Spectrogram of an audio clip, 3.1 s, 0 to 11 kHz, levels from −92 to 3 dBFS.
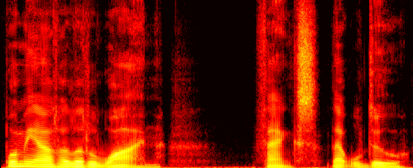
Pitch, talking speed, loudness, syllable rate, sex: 100 Hz, 195 wpm, -18 LUFS, 4.9 syllables/s, male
